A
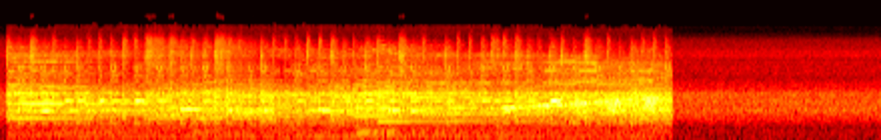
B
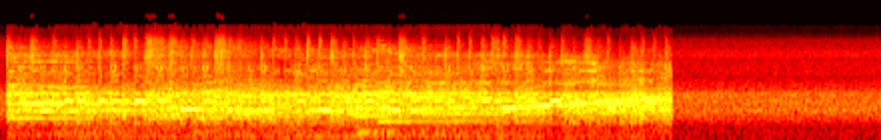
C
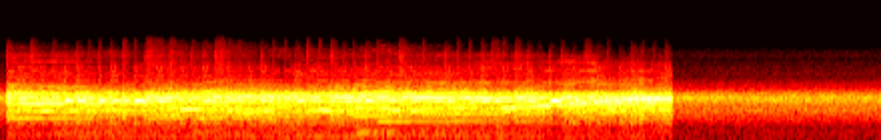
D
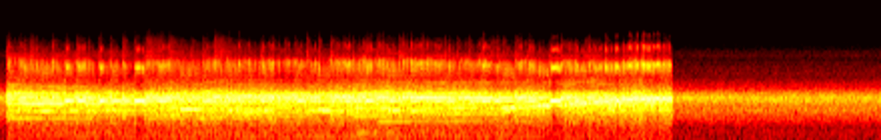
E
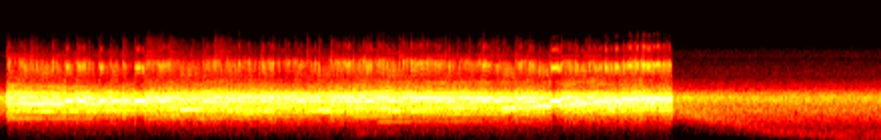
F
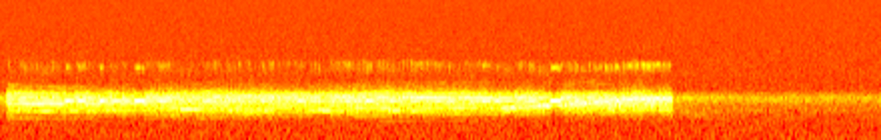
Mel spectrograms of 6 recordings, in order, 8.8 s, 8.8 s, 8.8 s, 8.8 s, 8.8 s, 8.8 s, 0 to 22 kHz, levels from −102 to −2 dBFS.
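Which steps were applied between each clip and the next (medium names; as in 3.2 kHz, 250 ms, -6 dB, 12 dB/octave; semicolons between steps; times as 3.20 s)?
peak limiter -16.5 dBFS, peak gain reduction 10.5 dB; trim +3.5 dB
resonant low-pass 1.3 kHz, resonance Q 10; trim -4 dB
sine folder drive 5 dB, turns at -1 dBFS; trim -7.5 dB
high-pass sweep 950 Hz -> 69 Hz, 6.65–8.52 s; trim -1.5 dB
word length cut 6-bit, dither triangular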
